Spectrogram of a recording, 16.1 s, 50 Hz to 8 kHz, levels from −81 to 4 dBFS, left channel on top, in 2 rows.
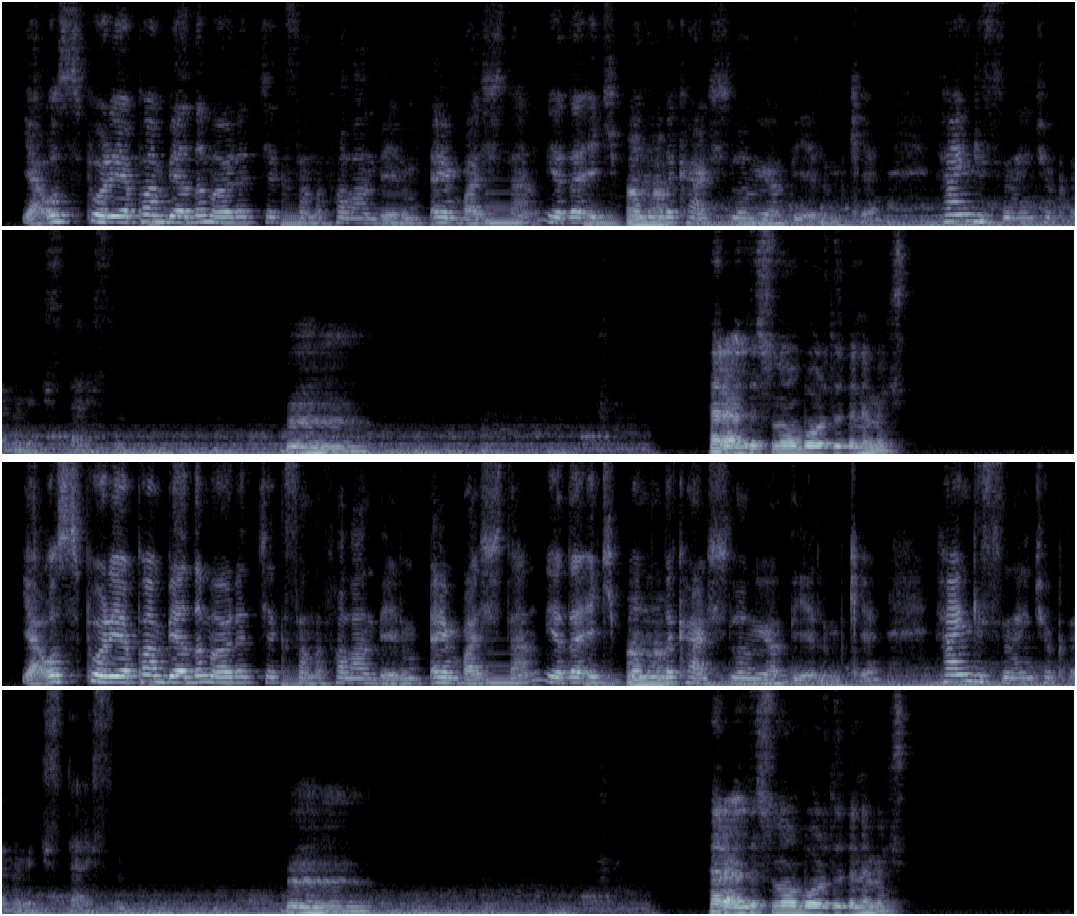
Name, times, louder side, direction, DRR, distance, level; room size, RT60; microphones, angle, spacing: voice 1, 0.1-9.0, right 3 dB, 60° right, 0.6 m, -31 dB
sound 1, 1.1-2.5 2.8-4.0 4.4-4.8 5.1-6.0 6.2-6.3, left 3 dB, 55° left, 0.7 m, -40 dB
voice 2, 4.7-5.0 10.2-10.9 13.3-14.8, equal, 15° left, 0.6 m, -27 dB
sound 2, 5.2-12.9, equal, 90° left, 1.2 m, -39 dB
3.7 x 2.5 x 2.9 m
head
